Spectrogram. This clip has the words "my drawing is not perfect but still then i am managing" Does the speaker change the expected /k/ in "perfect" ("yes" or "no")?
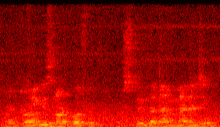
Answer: no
